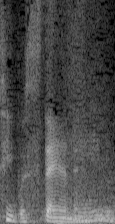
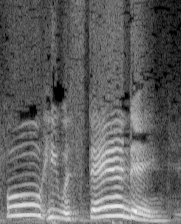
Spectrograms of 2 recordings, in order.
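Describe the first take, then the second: First: Low, slow and hushed; lowered voice, unhurried; understated statement. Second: High, loud, drawn-out wonder; exultant exclamation. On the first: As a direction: let it land quietly and slowly. First statement before exclaimed repeat. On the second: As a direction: marvel aloud, slowly and loudly. Preacher marvels, repeating the phrase. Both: Real, not acted.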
